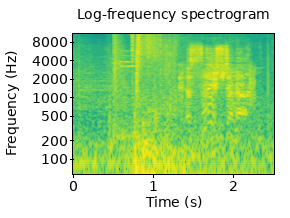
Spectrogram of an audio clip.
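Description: A single heavy tank cannon shot in World of Tanks Blitz booms out, deep and abrupt, followed by mechanical rumbling and faint game effects.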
